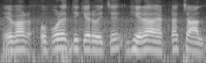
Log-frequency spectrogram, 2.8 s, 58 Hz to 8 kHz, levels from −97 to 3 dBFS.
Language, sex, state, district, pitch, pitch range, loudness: Bengali, male, West Bengal, Jhargram, 170 Hz, 155-175 Hz, -19 LUFS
